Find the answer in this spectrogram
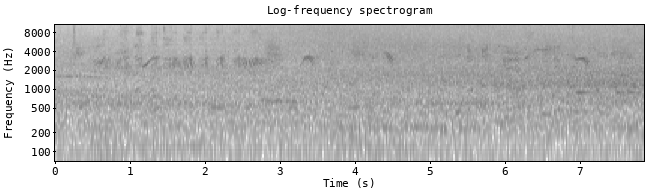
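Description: Birds chirping now and then, short single calls about a second apart, over a steady outdoor hiss.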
